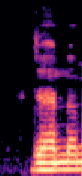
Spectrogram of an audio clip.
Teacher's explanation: جہنم میں ہا کو نون کے سامنے لیں گے، شد ہے زور دیں گے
